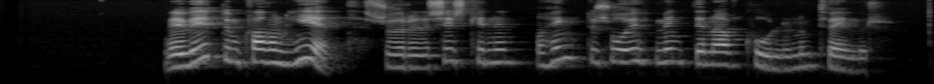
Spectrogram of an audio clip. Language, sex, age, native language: Icelandic, female, 40-49, Icelandic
